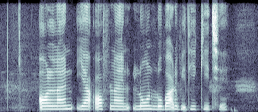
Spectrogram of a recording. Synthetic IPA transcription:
ɔnlajnjaʔɔpʰlajnlonlubaɾbid̪ʱikit͡ɕʰe

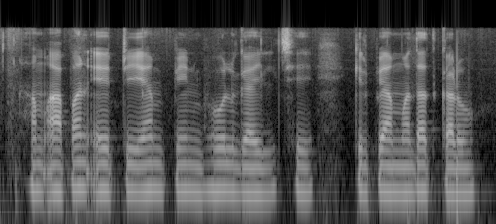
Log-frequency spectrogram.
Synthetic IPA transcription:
həmʔə̰pənʔeʈiempinbʱulɡəɪlt͡ʃʰikɾipjaməd̪əd̪kəɾo

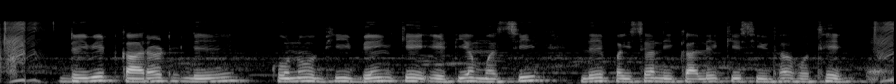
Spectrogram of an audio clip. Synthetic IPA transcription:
ɖeːʋɪʈkaːɾəʈle | koːnobʱibẽːŋkːeeːʈijəmːəsiːn | lepəɪsanɪkaːlekesiʋd̪ʱaɦoːt̪ʰeː

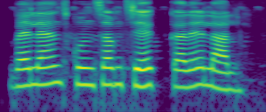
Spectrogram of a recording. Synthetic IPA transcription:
bɛːlɛnskunsəmt͡ʃeːkːəɾelaːl

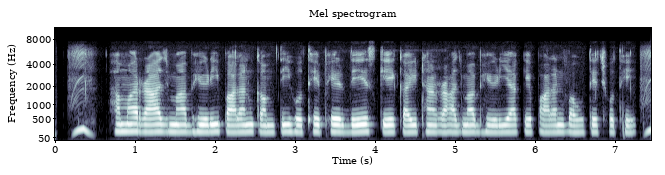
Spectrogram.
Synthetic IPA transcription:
həməɾːaːd͡ʒmãbʱeːɽipaːlənkəmt̪iɦoːt̪ʰepʰɪɾd̪eːskekəiʈʰənɾaːd͡ʒmãbʱeːɽijakepaːlənbəɦʊt̪et͡ʃʰoːt̪ʰeː

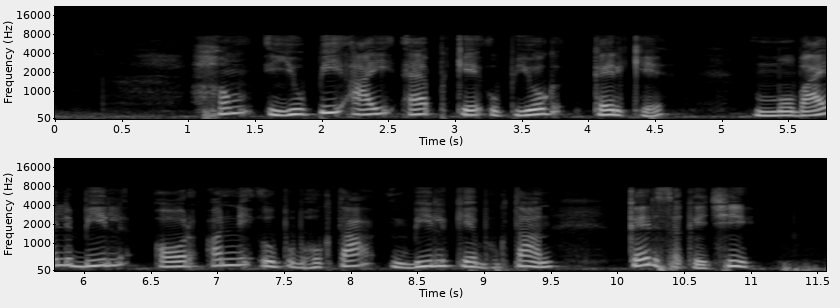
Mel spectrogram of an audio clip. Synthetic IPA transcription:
həmjupiaiɛpkeʔupjoɡ | kəɾke | mobailbil | ɔːɾənjəupəbʱoɡt̪abilkebʱuɡt̪an | kəɪɾsəkɛt͡ʃʰi

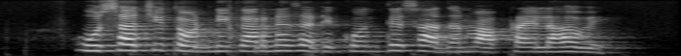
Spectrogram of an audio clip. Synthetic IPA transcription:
usat͡ɕiːt̪oɽɳiːkəɾɳjasaʈiːkoɳt̪esad̪ʱənʋapɾajlaɦəʋe

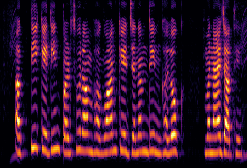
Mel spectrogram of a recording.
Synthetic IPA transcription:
ɐkt̪iked̪ɪnpɐɾsuɾaːmbʱɐɡʋaːnked͡ʒɐnəmd̪inɡʱɐloːk | mɐnaːed͡ʒaːt̪eː

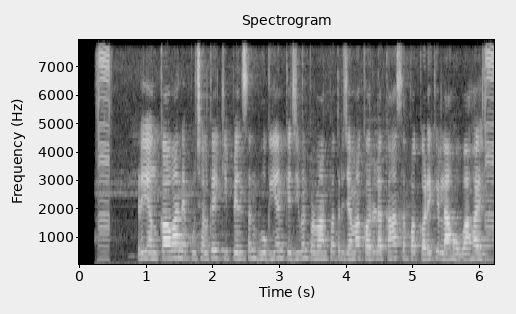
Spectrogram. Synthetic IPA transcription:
ɽiəŋkaʋaneput͡ʃʰəlkəjkipensənbʱoɡijənked͡ʒiʋənpɾəmanpət̪ɾəd͡ʒəmakəɾelakəɦãsəb̚pəkːəɾekelaɦobaɦəj

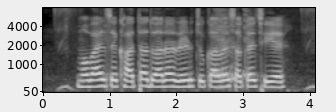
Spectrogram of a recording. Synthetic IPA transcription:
moːbaːɪlsekʰaːt̪ad̪waːɾaɾeːɽt͡ʃʊkaːwesɐkɛt͡ʃʰiɛː

